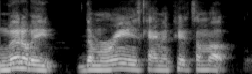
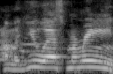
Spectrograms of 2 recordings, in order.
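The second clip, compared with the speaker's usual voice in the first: mock man yelling, much higher, slower; 7 semitones higher than usual. Describing a man who was going crazy, the speaker acts out him imitating a man yelling. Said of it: "he kept yelling out".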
